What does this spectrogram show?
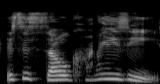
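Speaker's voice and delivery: high-pitched astonished reaction, then stretched out; giddy disbelief, voice way up; amused disbelief. Retold or imitated. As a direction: retell it with a squeaked, incredulous what. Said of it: "I laughed. I was like".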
